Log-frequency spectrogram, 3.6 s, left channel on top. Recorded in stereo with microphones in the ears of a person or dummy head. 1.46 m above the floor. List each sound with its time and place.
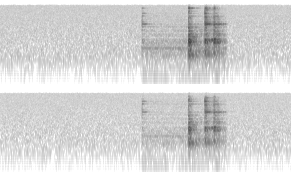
1.8 s cutlery clinking: 25° left (ahead or behind)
